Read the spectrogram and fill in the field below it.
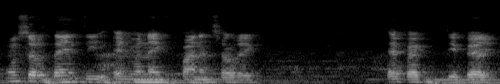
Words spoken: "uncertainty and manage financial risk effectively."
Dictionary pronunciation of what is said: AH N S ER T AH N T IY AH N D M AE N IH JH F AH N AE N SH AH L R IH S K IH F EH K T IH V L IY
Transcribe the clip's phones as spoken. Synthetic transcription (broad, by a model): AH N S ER T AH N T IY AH N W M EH N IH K F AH N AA N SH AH L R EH K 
